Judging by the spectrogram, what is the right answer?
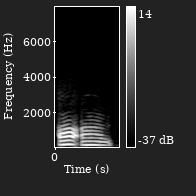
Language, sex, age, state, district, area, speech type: Assamese, female, 30-45, Assam, Charaideo, rural, conversation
